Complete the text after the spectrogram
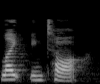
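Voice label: "Lightning Talk", English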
